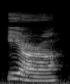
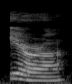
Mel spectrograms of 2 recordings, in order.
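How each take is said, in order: The two takes are said the same way.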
